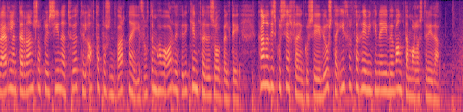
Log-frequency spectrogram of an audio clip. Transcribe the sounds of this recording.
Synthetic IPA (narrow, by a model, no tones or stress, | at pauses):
aɛɾlɛnt̪aransowknɪ̥siːnat̪ʰvœːt̪ʰɪlʔa̰wht̪apʰɾaowsʏnt̪paɾt̪naiiːθɾuwht̪ʏmɦaːvaɔɾðɪfɪɾɪɾ̥cʰɪnːfɛɾðʏsɔwpɛlt̪ɪ | kʰaːnat̪iskʏ̥sjar̥fɾajðiŋkʏ̥seːjɪljowst̪aʔiːθɾuwht̪aɾ̥ɦeːviɲcɪnejɪvɪðvant̪amaːwlast̪ɾiːða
